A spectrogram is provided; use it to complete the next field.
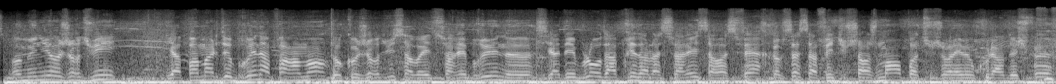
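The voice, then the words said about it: Exaggerated Ch'ti northern French accent. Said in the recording (French): “C'est un ch'ti à Ibiza... il se cale sur l'accent, hein. Je pense qu'il le choisit ça... On lui demande même de forcer le trait”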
